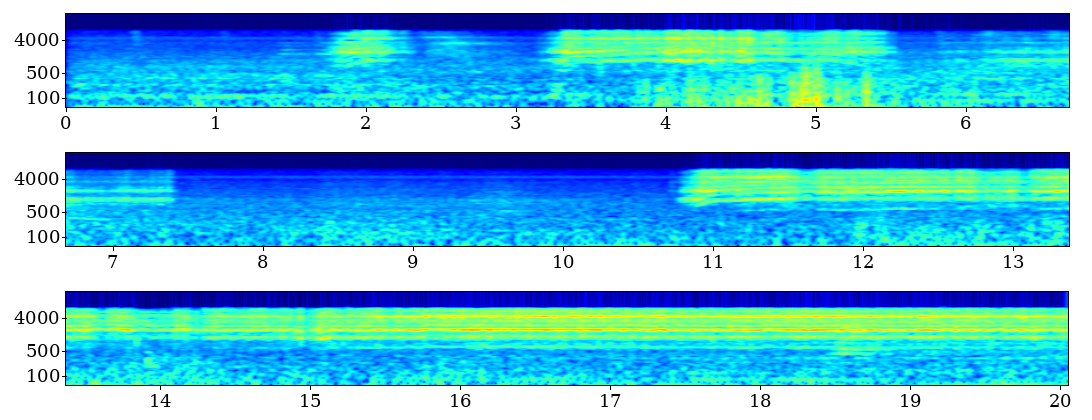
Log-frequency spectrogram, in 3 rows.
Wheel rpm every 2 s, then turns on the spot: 0, 50, 100, 20, 0, 80, 160, 160, 170, 160.
6-8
